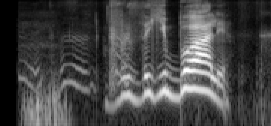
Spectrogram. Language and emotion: Russian, angry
